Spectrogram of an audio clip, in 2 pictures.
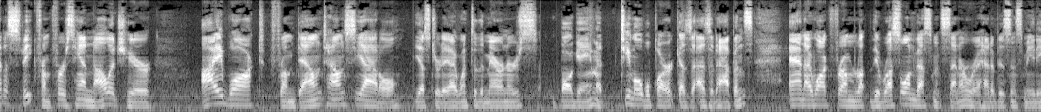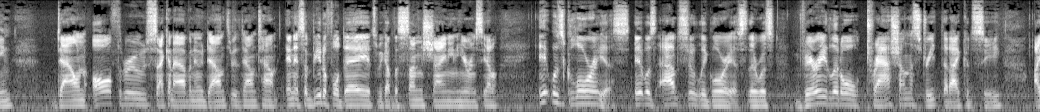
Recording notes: Make the most of their time in a clogged parking garage. We take an impromptu driving tour of Amazon HQ.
